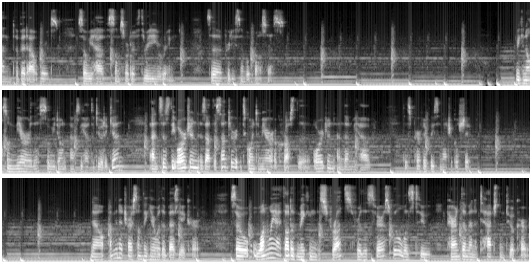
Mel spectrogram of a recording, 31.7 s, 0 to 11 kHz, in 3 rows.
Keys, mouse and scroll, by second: 0.0 click, 0.3 click, 0.5 click, 0.8 ctrl+z, 1.0 ctrl+z, 1.4 middle click, 2.3-4.1 drag, 4.5 click, 4.8 middle click, 5.2 e, 5.4 s, 6.4 middle click, 6.8 scroll up 1, 7.0 s, 8.2-9.9 drag, 10.2 click, 10.6 click, 10.9-12.5 drag, 12.8 click, 13.1-13.9 middle drag, 13.9 Tab, 14.4 middle click, 15.2 click, 15.6 click, 15.9 middle click, 16.4 Tab, 16.7 a, 17.2 e, 18.7 Tab, 18.9-20.3 middle drag, 20.3-20.7 scroll down 3, 20.7-21.7 middle drag, 21.7 click, 22.3 shift+d, 23.0 x, 23.4 shift+a, 25.4-25.9 middle drag, 25.9 KP_1, 26.1 KP_3, 26.4 r, 27.7 s, 29.4-30.9 middle drag, 30.9 click, 31.2 click.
